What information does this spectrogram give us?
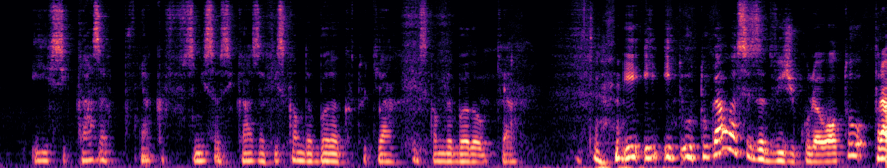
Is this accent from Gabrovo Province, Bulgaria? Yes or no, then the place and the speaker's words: yes; Gabrovo, Gabrovo Province, Bulgaria; now in Sofia, Bulgaria; аз сега си я преместих тук в апартамента в София, но в родния ми град в Габро, една много стара Библия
